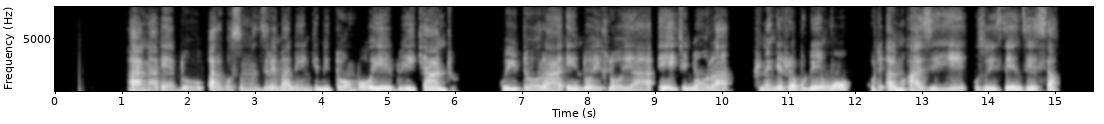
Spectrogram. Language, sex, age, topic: Ndau, female, 36-49, health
